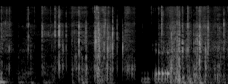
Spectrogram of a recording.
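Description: Wax-paper wrapper of a baseball card pack being torn open and crinkled by hand: irregular crackling and tearing, briefly quieter a little past halfway.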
